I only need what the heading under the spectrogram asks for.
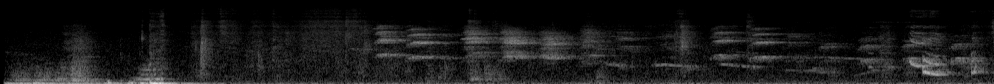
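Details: A new litter of home-bred pedigree Long Haired Miniature Dachshund puppies in the UK, male and female. After a low thump early on, several high, thin whimpers follow in the middle section. The calls are stacked and wavering, with soft squeaks near the end.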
